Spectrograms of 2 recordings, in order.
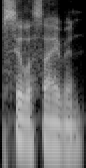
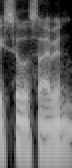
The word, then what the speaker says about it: psilocybin: There's a a P. There's a P in there. Psilocybin. That's what it says. Why is it there? You're not using it, man.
